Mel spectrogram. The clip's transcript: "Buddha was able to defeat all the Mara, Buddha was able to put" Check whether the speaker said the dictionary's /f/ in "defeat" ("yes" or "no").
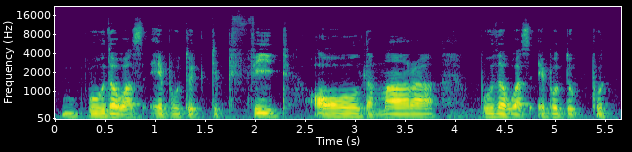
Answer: yes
